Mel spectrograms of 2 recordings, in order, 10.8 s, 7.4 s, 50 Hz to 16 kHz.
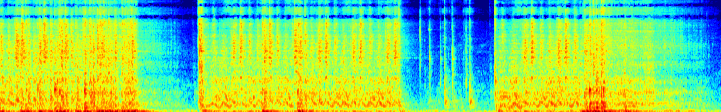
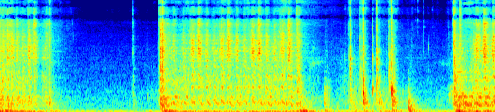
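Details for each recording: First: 468 big-block Chevy V8 in a Nova, cranking on starting fluid, set up for 93/race gas: three long cranking bursts with uneven pops, never catching; ignition timing too advanced, fixed by retarding distributor. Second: 468 big-block Chevy V8 in a Nova, after a timing correction, throttle held partly open: catches and fires up, uneven throttle bursts with short dips, then pulls strong; normal running.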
